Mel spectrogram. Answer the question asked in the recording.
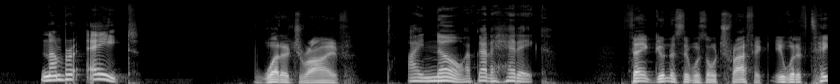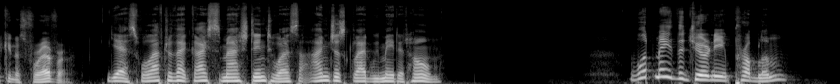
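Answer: a car crashed into them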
